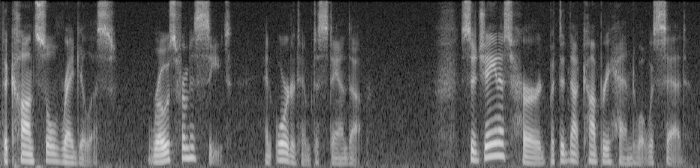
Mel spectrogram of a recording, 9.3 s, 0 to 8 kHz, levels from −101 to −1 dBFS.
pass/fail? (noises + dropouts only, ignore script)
pass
